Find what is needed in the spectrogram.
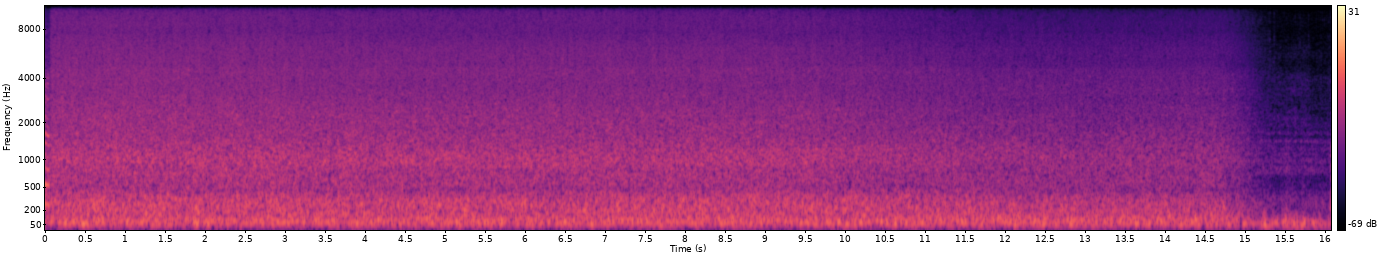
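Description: Fast river rapids below a waterfall, swollen with spring snowmelt: a steady, full rushing of white water that drops away near the end.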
